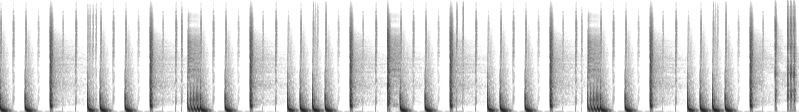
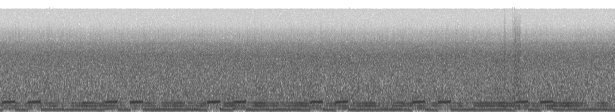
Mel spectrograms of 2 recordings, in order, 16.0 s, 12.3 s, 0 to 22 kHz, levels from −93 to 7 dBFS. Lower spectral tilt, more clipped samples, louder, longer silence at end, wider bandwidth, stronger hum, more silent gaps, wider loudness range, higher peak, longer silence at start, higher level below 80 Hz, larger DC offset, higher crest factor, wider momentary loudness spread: about the same, -5.5 dB/octave vs -5 dB/octave; neither; about the same, -17 LUFS vs -17 LUFS; about the same, 0.1 s vs 0 s; about the same, 16 kHz vs 16 kHz; neither; neither; about the same, 2 LU vs 1 LU; about the same, -2 dBFS vs -2 dBFS; about the same, 0 s vs 0 s; first, -20 dBFS vs -40 dBFS; neither; about the same, 16 dB vs 14 dB; first, 15 LU vs 2 LU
